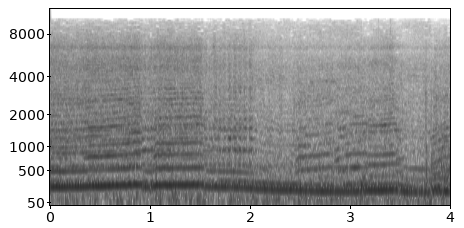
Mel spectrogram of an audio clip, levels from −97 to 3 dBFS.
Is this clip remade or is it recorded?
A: recorded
